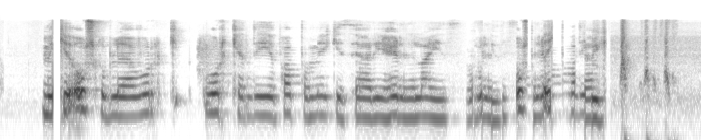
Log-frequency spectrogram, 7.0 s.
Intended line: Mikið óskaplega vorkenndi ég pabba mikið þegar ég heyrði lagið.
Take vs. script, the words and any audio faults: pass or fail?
fail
